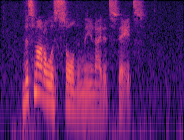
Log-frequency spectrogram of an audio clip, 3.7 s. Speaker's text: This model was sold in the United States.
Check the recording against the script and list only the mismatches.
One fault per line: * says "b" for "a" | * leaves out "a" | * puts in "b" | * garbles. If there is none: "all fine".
all fine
